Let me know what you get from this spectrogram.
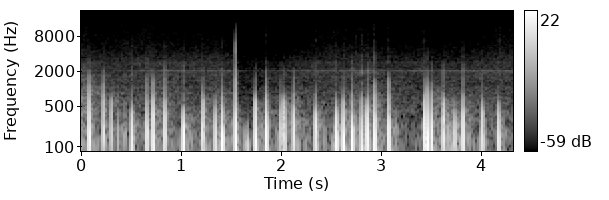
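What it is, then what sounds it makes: Cork tapped. A cork object is tapped close to a microphone in a quick, uneven run of about 28 deep, bassy thumps. Each thump is short and dry, with energy mostly in the low end. One tap near the middle sounds brighter, and there is a brief pause before the final cluster.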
